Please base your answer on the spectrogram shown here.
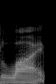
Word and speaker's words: Lie: to something called a Lie algebra. So, Lie algebra. By the way, this looks like the word lie, but it's pronounced Lie.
